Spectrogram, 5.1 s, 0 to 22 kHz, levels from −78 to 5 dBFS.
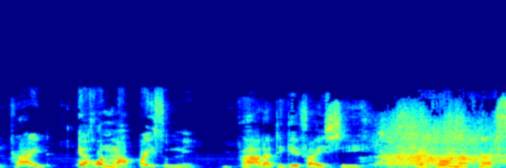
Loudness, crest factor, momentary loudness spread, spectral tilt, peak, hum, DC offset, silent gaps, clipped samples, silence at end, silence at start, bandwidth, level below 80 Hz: -18 LUFS; 14 dB; 15 LU; -2.5 dB/octave; -4 dBFS; none; under 0.1%; none; under 0.1%; 0 s; 0.1 s; 11 kHz; -62 dBFS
